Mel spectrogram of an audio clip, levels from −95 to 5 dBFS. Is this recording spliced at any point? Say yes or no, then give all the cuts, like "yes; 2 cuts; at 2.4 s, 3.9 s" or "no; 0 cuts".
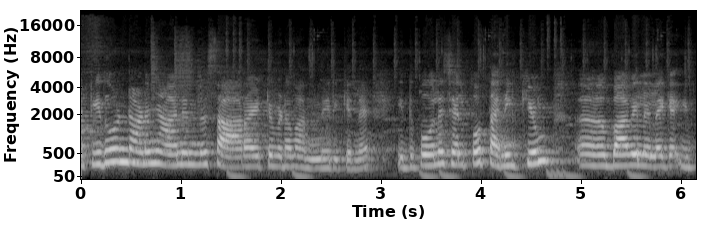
no; 0 cuts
